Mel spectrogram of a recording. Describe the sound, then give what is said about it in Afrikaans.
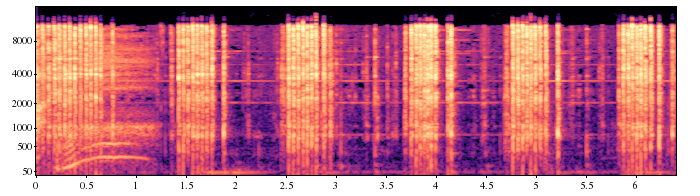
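A wind-up alarm clock, wound with a key-like arm on its back, ticking, heard as dense bursts of crisp mechanical clicks repeating in a steady rhythm about once a second, with a short rising vocal exclamation at the very start. “Jy sien aan die agterkant van die wekker, hierso?”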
